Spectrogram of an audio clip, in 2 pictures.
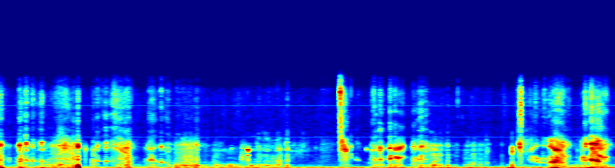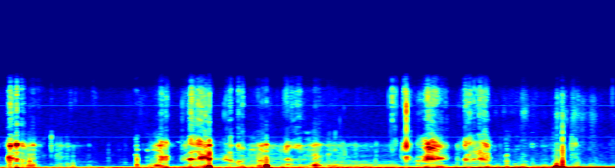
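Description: Blended ice being chewed and crunched in the mouth, picked up close on an earphone microphone. It comes as irregular crunching bursts every second or so, with a sharp click near the end.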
